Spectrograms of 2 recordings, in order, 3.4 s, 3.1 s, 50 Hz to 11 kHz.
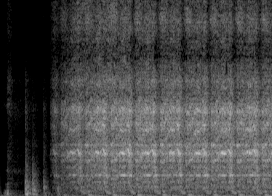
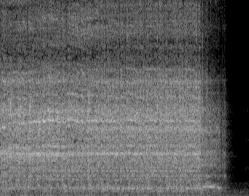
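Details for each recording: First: Blade 150 / RZR170-clone UTV, 150cc GY6 shortcase engine, previously seized, being revived: two bursts of fast, even starter whirring, three to four seconds each, no firing; cranks but won't start after starting fluid and a better battery were fetched. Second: Blade 150 / RZR170-clone UTV with GY6 150cc shortcase engine previously seized, hotwired starter spinning it without spark plug: smooth, even high-pitched whir with no binding, then winding down; engine now spins freely.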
